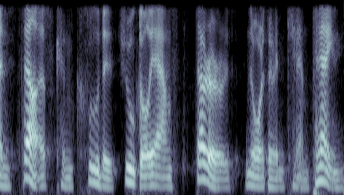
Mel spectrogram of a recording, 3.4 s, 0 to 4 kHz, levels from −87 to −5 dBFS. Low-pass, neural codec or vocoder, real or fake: 3.6 kHz; codec, 24 kHz, 1.5 kbps, HILCodec; fake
